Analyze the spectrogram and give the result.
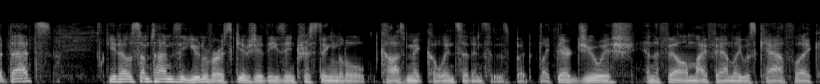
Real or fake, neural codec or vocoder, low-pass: fake; codec, 16 kHz, 4.8 kbps, FACodec; 7.2 kHz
